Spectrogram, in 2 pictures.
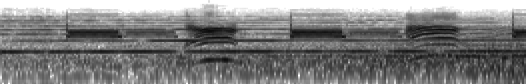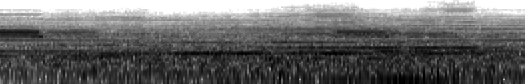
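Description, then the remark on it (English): A tornado warning siren right beside a house wails loudly during a tornado warning, cycling between steady high tones and quick rising-falling swoops in a repeating pattern that continues throughout, over a constant rushing background. “And the worst thing is our tornado siren is right beside our house.”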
